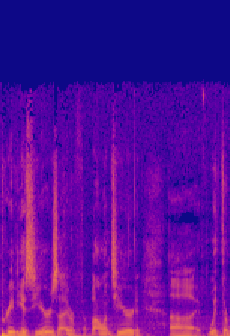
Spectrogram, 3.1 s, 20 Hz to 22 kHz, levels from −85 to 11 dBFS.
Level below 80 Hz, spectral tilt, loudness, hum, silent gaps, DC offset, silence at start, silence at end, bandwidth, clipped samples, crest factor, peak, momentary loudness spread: -36 dBFS; -4.5 dB/octave; -22 LUFS; none; none; under 0.1%; 0 s; 0 s; 17 kHz; under 0.1%; 20 dB; -2 dBFS; 10 LU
